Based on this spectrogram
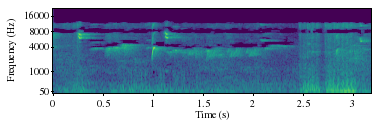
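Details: European goldfinch (Carduelis carduelis), a mutation bird, giving a few bright, high twittering notes of song over a thin sustained trill, followed by a burst of low rustling or flapping.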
